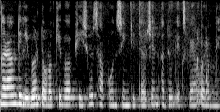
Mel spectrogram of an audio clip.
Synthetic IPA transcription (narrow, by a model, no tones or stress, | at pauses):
ŋɐɾaŋdilibʱɐɾtɐwɾɐkʰːibɐpʰisusaponsiŋditɐɾd͡ʒɐnɐduʔekspejaɾo̰jɾɐmːe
